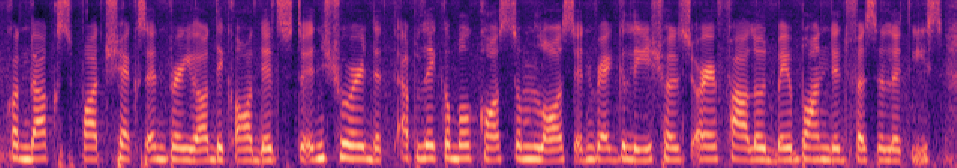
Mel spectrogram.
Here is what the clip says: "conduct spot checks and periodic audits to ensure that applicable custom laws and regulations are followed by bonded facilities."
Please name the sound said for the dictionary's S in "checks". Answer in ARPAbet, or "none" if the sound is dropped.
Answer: S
